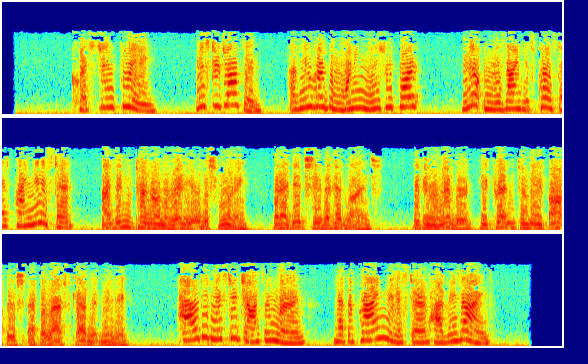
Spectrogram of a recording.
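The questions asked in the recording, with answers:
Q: How did Mr. Johnson learn that the Prime Minister had resigned?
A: He saw the headlines in the newspaper.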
